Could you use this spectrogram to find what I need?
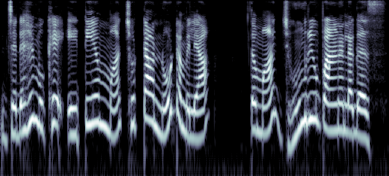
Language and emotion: Sindhi, happy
